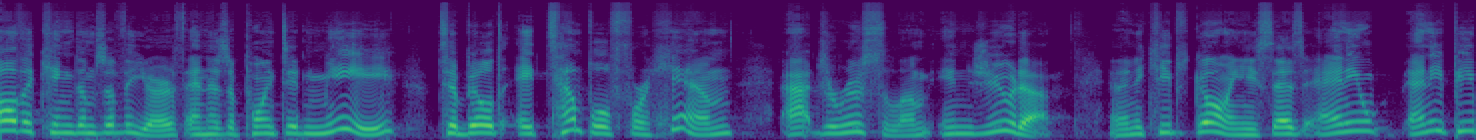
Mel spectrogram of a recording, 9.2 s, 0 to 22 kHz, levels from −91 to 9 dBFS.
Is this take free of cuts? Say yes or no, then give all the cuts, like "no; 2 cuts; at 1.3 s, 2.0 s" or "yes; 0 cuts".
yes; 0 cuts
